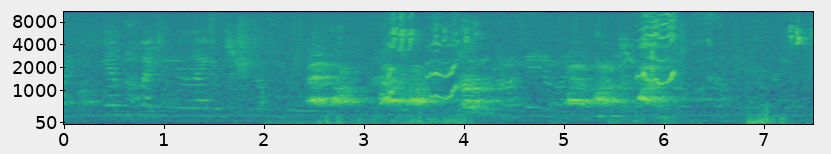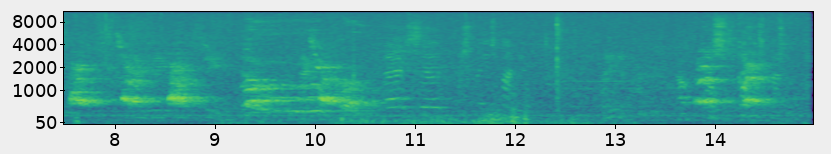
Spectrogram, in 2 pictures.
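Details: Miniature Schnauzer puppies from a new litter at a UK breeder, giving short high whimpers and yips with rising, wavering tones in bursts every second or two, while a person talks over them throughout.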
